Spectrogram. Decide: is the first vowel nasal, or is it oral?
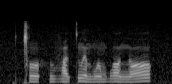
nasal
